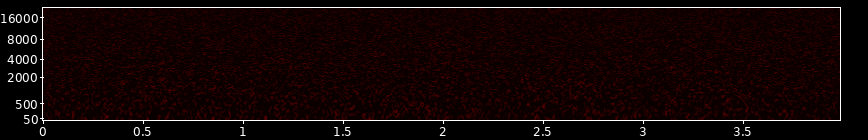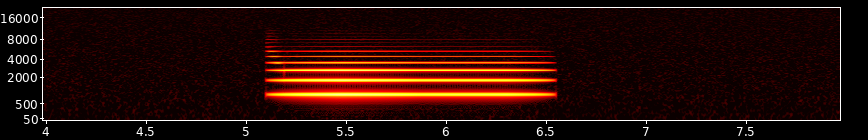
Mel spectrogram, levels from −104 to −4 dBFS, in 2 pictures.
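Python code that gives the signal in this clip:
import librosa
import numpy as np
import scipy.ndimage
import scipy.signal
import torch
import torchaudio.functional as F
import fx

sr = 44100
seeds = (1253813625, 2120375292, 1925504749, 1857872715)

y = fx.sub_voice(sr, note=81, wave='saw', cutoff_hz=2500.0, q=2.6, env_oct=1.5, env_s=0.09, attack_ms=370.0, decay_s=0.4, sustain_db=-8, release_s=0.25, note_s=1.2, slope=24)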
